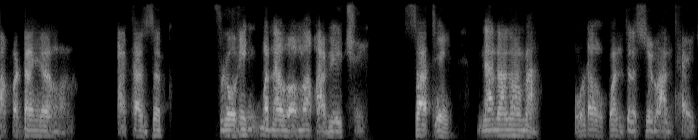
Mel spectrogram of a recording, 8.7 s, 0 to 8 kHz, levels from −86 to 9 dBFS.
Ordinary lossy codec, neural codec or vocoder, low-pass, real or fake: Opus, 24 kbps; codec, 16 kHz, 1 kbps, FreqCodec, smaller model; 7.2 kHz; fake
